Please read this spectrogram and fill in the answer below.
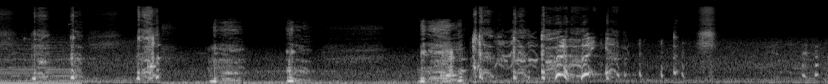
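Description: A man gagging, retching and coughing in a series of separate bursts, on a foul-flavoured jelly bean. Music cuts off about a second in.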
